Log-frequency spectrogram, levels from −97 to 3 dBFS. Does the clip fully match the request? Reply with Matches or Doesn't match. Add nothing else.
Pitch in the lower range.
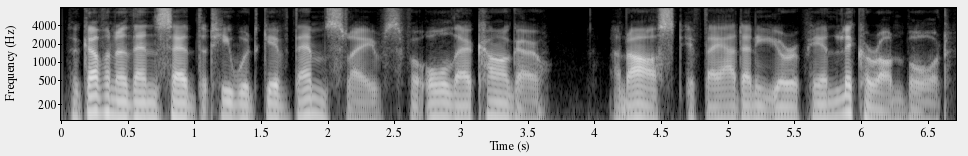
Matches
